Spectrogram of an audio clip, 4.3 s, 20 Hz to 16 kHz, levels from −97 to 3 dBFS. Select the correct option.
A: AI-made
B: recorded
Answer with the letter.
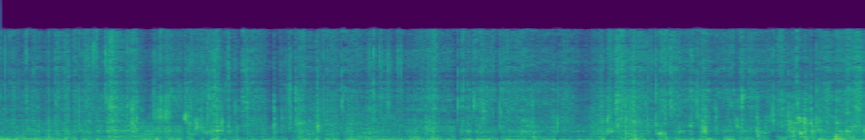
A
